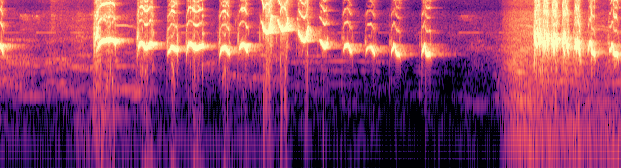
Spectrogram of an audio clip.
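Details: Greater green leafbird in full 'nembak ngekek' song, played to lure young birds into copying: quick repeated whistled notes with a higher swooping phrase, a short pause, then a dense chattering burst.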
